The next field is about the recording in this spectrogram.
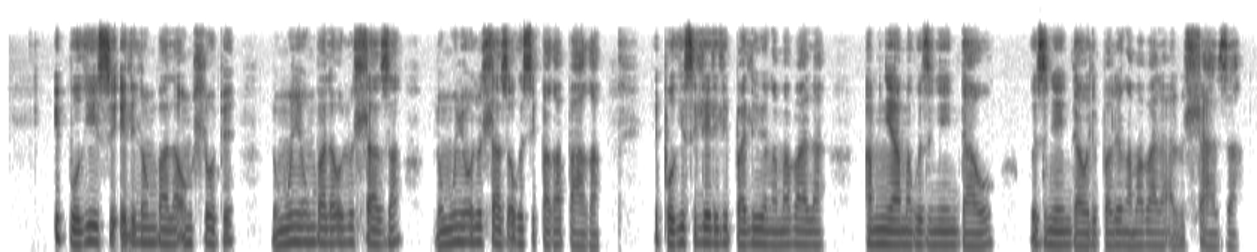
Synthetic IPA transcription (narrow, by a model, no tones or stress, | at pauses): ib̥ʱoɣisiʔḛlilom̩βala̰ʔo̰m̩ɬɔpʰɛ | lo̰muɲɛum̩βalaoluɬaza | lomuɲɛoluɬaza̰ɔ̰ɣwesib̥ʱaɣab̥ʱaːɣa | ib̥ʱoɣisilelilib̥ʱaliwɛŋamaβalaː | m̩ɲamaɣweziɲɛindʱawɔ | ɣwḛziɲɛindʱawɔlib̥ʱalwɛŋamaβalaa̰lṵɬaːza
